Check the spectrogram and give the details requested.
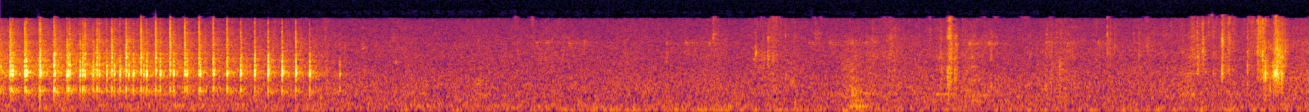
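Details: Storks on their nest: rapid wooden bill-clattering, about nine dry knocks a second for two seconds, then faint scattered clicks and quiet background.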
